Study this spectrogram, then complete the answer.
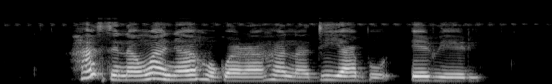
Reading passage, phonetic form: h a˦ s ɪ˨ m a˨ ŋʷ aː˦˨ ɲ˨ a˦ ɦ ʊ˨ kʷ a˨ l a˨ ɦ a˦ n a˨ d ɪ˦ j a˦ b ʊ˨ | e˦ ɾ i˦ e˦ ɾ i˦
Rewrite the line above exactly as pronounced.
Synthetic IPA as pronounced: h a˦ s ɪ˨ n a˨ ŋʷ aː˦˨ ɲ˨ a˦ ɦ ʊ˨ ɡʷ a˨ ɾ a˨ ɦ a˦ n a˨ d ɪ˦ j a˦ b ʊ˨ | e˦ ɾ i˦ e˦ ɾ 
